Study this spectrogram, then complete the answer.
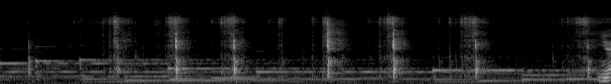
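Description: Onions are chopped for kulche on a board with a knife, giving about eight distinct knocks at an uneven, unhurried pace. The chopping is close but fairly soft, and a quiet tonal background hums beneath it.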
